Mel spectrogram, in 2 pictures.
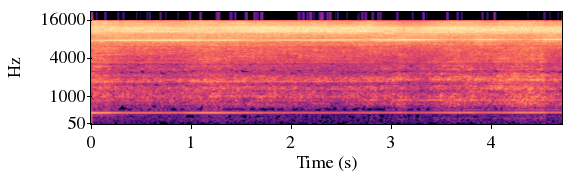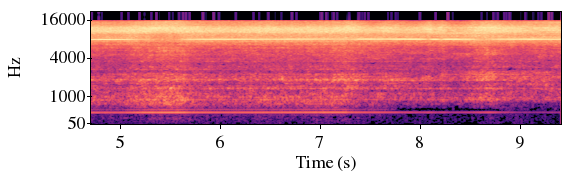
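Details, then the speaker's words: Five-day-old Dremel 3000 at maximum speed: piercing steady high whistle above the motor whir, absent when new and appearing after the first two days; shaft also spun jerkily and shows runout; cause undetermined. "еще больше тоже уже был слышен такой пронзительный свист которого изначально не было изначально это в первые два дня после покупки"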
